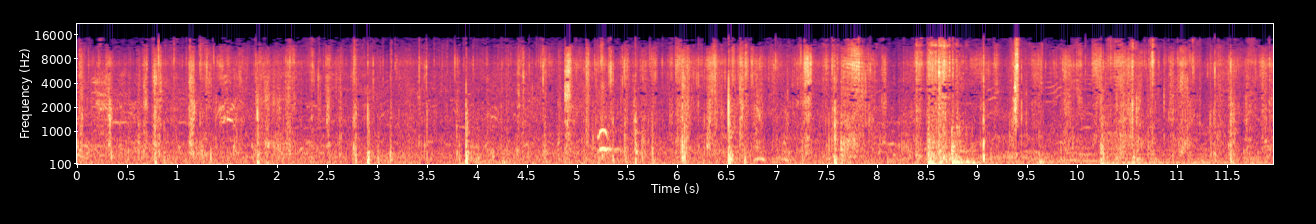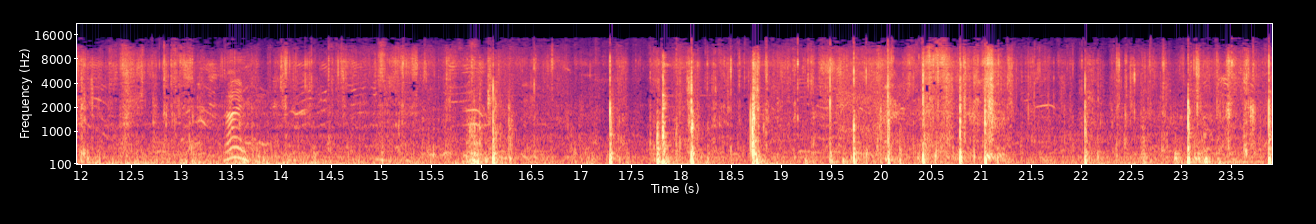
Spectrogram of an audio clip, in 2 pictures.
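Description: A basketball bounces on outdoor asphalt.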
